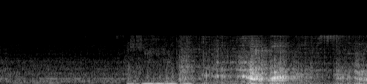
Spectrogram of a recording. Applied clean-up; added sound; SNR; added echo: neural separator model SepFormer DNS4.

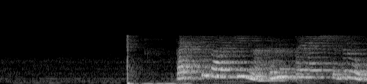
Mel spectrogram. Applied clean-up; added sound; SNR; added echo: none; Clapping; 11 dB; reverberation time 1.1 s.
